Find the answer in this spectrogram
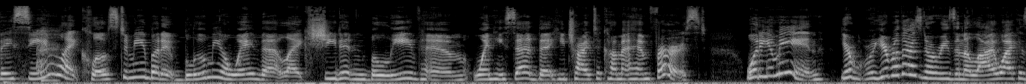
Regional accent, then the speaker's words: the South, United States; And I'm from the South, so I don't really care.

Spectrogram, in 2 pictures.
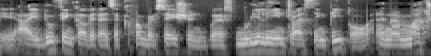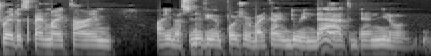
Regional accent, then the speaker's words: Rome, Lazio, Italy; First of all, I grew up in Rome.

